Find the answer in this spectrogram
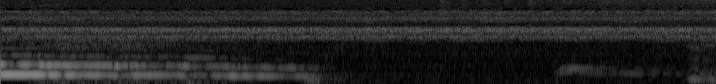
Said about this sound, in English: Through the night, you hear a distant howling sound.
